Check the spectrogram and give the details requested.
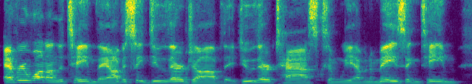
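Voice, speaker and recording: A man from Sweden speaks as a guest on a podcast, sharing stories about his life in a loose, conversational way. He backs up and repeats himself, and he fills his pauses with "uh" and "you know." His pitch sits in a typical middle range. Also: fairly bright tone. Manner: rambling, repeats and restarts words, many fillers. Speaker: podcast guest, company co-founder. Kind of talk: casual interview storytelling.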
